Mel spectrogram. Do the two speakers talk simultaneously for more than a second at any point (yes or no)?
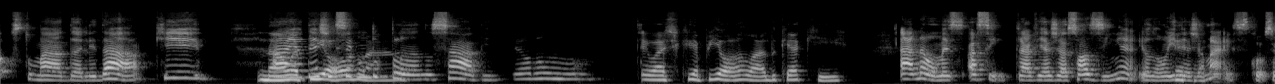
yes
